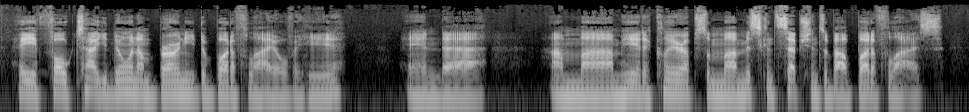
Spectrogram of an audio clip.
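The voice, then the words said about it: Character voice with put-on accent. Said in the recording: “why do I got an accent? ... So I got an accent.”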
